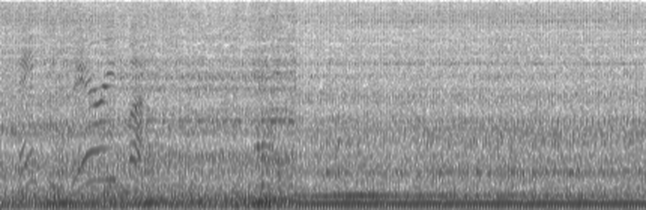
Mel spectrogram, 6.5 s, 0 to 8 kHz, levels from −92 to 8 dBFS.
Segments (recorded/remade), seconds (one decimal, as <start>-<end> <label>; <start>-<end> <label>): 0.0-6.5 recorded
